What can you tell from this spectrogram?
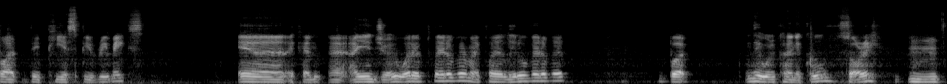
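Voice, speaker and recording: Close and dry with no echo, a man's medium-pitched voice moves at a moderate pace with fairly even intonation, in a Spanish accent. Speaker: video game collector. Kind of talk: casual collection showcase. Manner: halting, many fillers.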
